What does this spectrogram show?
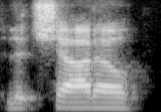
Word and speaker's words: Lutsharel: But yeah, so his name is pronounced Lutsharel Geertruida, and it might be really hard to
